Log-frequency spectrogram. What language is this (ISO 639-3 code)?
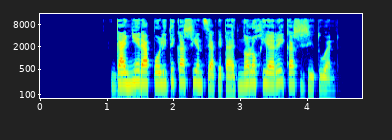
eus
